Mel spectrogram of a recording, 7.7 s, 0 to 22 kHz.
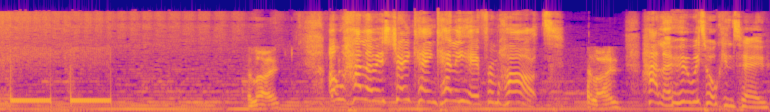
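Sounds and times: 
British-style outgoing phone call double-burst ring tones: 0.1s - 1.1s
speech: 2.5s - 7.7s.

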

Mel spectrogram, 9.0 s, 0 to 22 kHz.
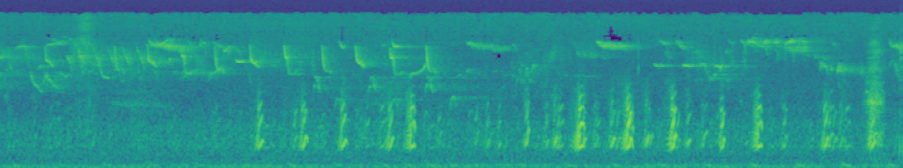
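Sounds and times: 
birds twittering: 0.0s - 9.0s
moor frog calls in a marsh: 2.5s - 9.0s.

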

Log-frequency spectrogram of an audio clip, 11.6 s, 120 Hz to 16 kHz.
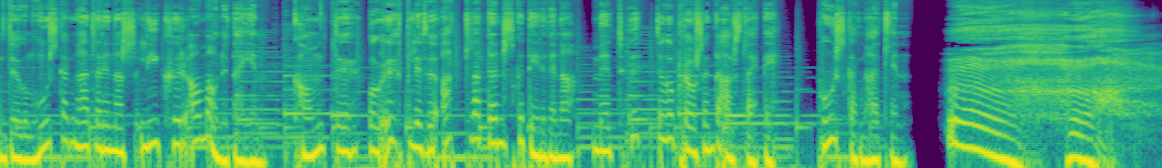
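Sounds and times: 
speech: 0.0s - 11.2s
person yawning aloud with a falling moan: 9.4s - 11.6s.

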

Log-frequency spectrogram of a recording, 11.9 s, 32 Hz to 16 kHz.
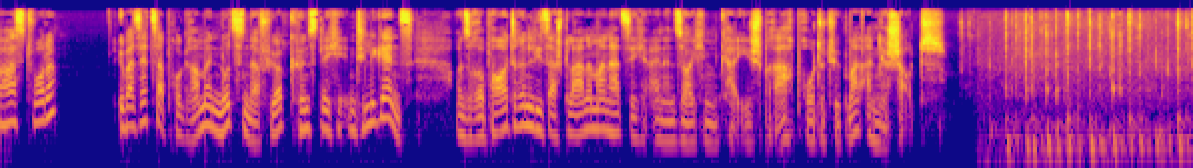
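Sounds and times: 
speech: 0.1s - 10.0s
rapid typing on a laptop keyboard: 9.6s - 11.9s.

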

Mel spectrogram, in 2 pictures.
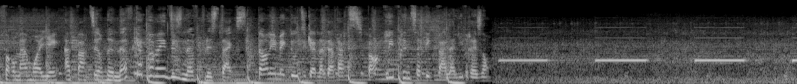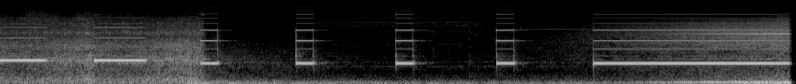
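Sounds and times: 
speech: 0.0s - 5.2s
construction vehicle engine rumbling: 2.1s - 15.8s
construction vehicle reversing alarm beeping on a construction site: 4.9s - 11.3s, 11.9s - 12.3s, 12.9s - 13.3s, 13.9s - 15.9s.

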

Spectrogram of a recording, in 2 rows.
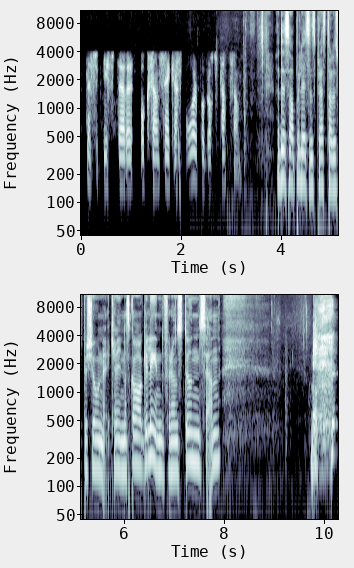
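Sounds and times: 
speech: 0.1s - 8.4s, 9.7s - 10.2s
person coughing harsh rasping hacks: 9.7s - 10.2s.

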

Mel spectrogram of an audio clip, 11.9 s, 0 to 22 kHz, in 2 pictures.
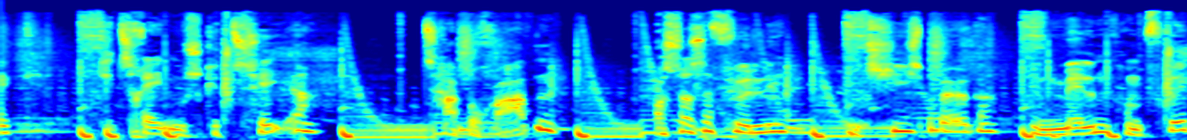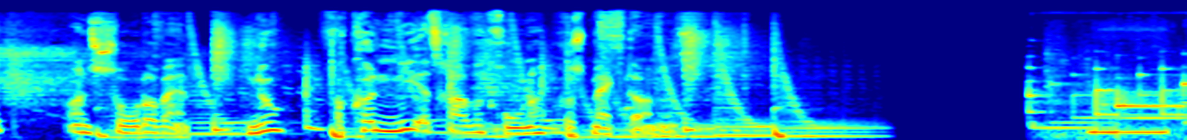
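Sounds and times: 
speech: 0.0s - 10.2s, 11.1s - 11.7s
telephone short electronic ring: 11.1s - 11.8s.

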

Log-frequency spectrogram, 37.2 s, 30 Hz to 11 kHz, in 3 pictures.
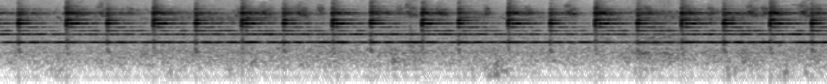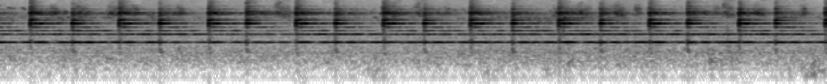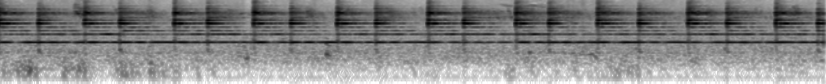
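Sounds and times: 
single bell of the branch church of Mödendorf in Carinthia tolling: 0.0s - 37.1s.

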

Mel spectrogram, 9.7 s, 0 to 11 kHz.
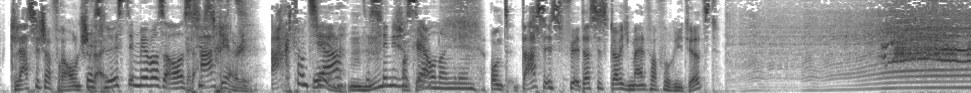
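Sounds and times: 
speech: 0.1s - 7.7s
chainsaw running: 7.3s - 9.7s.

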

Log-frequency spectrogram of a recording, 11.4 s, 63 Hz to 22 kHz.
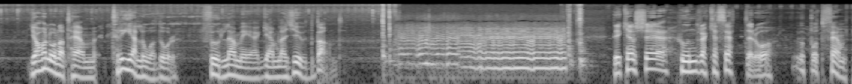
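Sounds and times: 
speech: 0.4s - 4.6s, 8.2s - 11.3s
large bumblebee queen buzzing: 5.1s - 7.8s.

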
